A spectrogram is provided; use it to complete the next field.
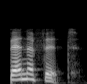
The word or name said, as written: benefit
